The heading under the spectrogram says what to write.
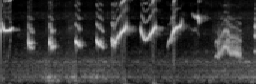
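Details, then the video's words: Asian pied starling in full varied song, used as a master recording for pet starlings: a quick series of short whistled notes, some rising and some looping, about three each second, ending in a harsh scratchy note. "Suara Jalak Suren Gacor Full Variasi"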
